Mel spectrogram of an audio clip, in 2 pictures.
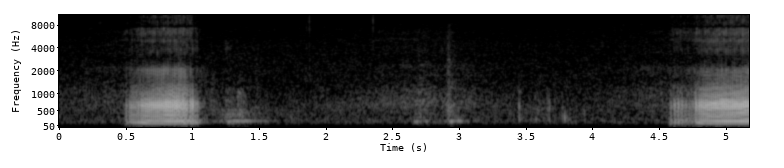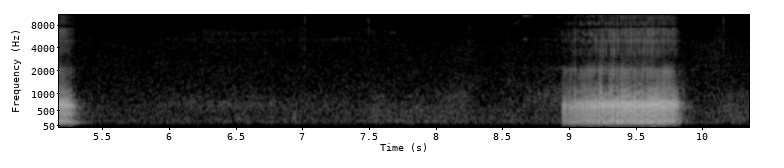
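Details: Sleeping pug snoring: three loud, rough, buzzing snores, each about half a second to a second long, spaced roughly every four seconds, with soft breathing between.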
